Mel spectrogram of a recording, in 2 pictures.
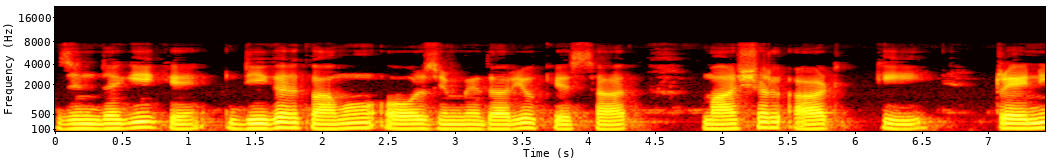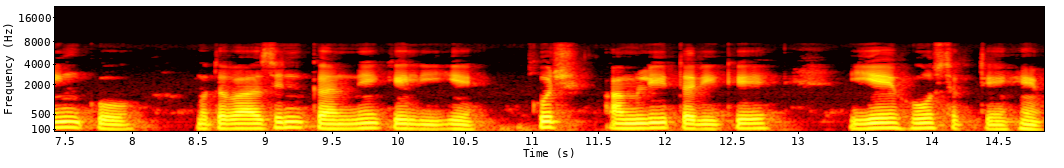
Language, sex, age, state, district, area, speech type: Urdu, male, 30-45, Delhi, North East Delhi, urban, spontaneous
